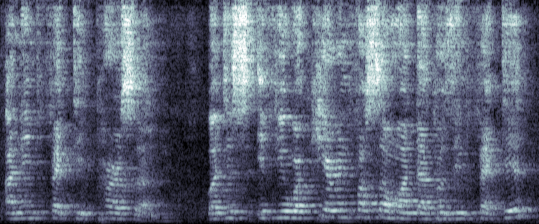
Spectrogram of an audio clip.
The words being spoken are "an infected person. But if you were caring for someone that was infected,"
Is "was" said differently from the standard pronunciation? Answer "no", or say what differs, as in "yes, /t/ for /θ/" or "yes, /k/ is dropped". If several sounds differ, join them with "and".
no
